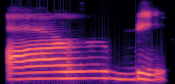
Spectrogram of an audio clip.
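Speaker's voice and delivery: "Army" drawn out slowly as ar, mee; syllable by syllable. Shown as a demonstration. Teacher labelling syllable scoops, "Army" slowly stretched. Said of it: "I label my scoop".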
